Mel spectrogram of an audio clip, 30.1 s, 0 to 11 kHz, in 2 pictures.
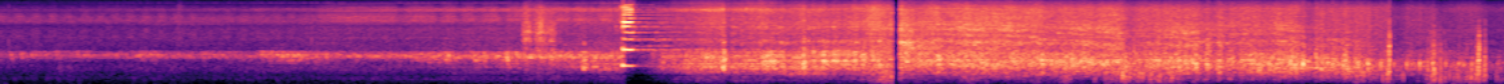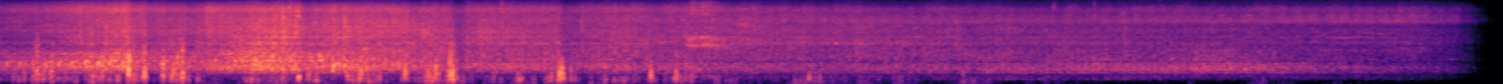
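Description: A Trenitalia E.464 electric locomotive hauling a regional train approaches with a steady horn note for the first few seconds, then runs through the station at speed, its wheels clattering rhythmically over the rail joints. The passing is loudest between about seven and thirteen seconds in, then fades away near the end.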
